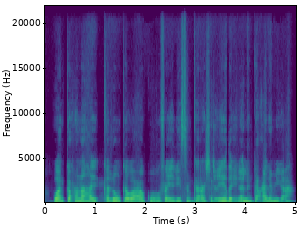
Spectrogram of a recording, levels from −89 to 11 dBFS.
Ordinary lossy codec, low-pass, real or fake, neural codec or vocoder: none; none; fake; codec, 44.1 kHz, 2.6 kbps, DAC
